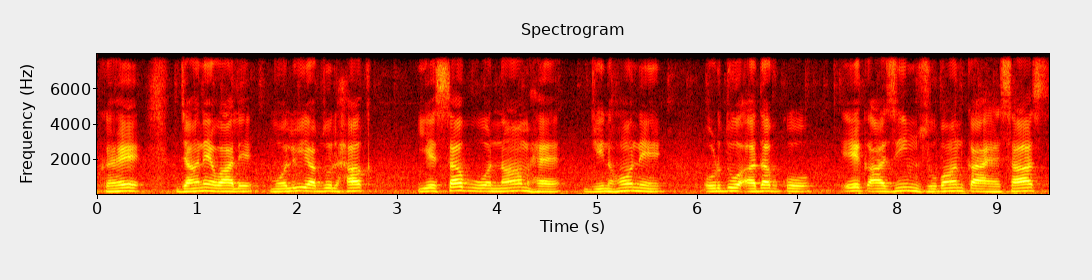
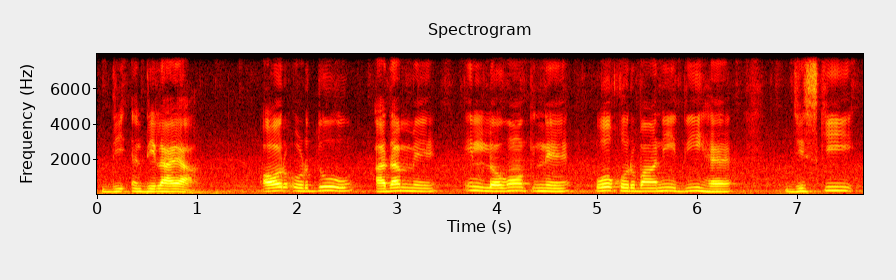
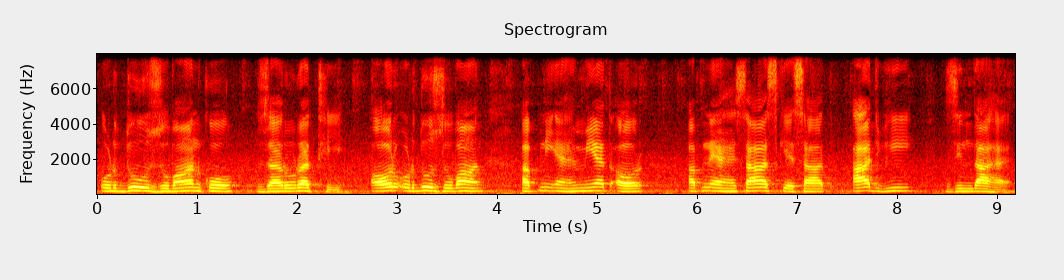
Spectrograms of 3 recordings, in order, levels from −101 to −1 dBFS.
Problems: constant background noise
